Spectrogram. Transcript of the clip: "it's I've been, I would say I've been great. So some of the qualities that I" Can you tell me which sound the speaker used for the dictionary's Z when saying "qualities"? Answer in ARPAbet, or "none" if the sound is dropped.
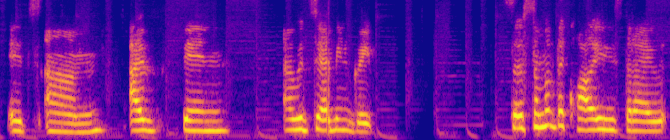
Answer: Z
